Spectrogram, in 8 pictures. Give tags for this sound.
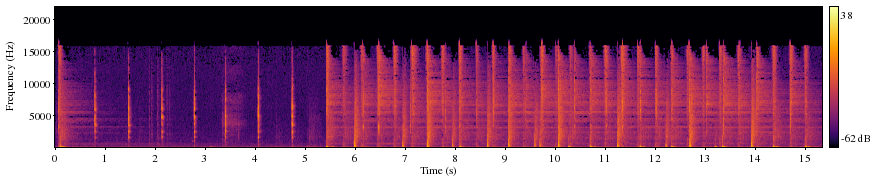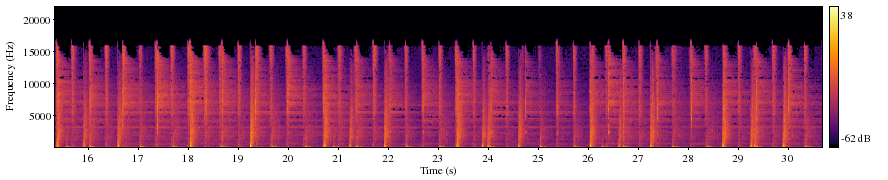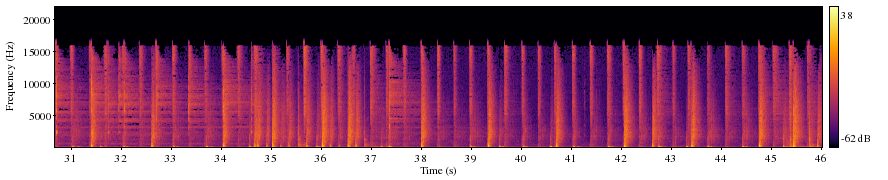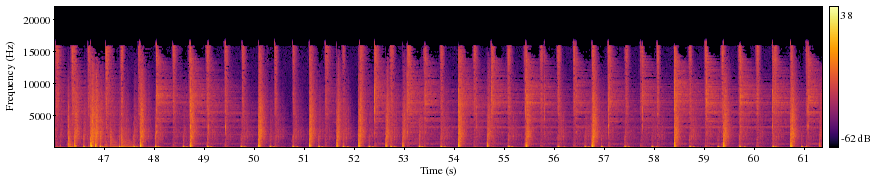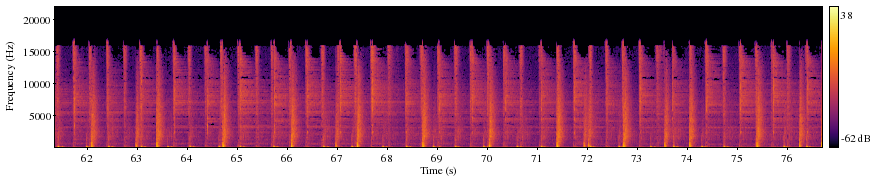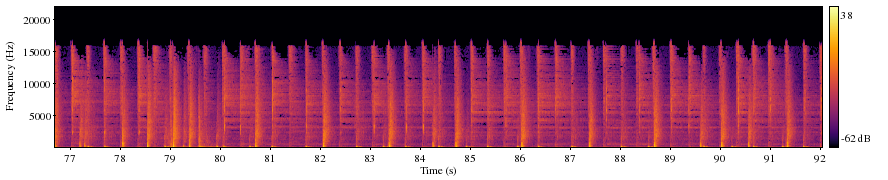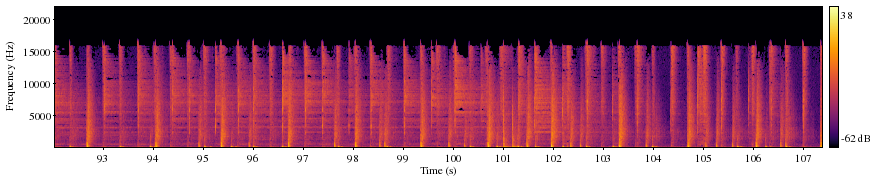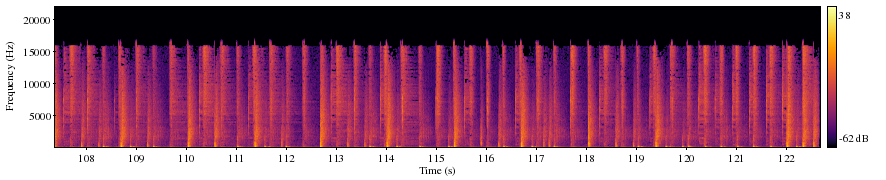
ace
bournemouth
download
drum
free
funk
jazz
london
manikin
producer
robot
samples
shark
space
time

